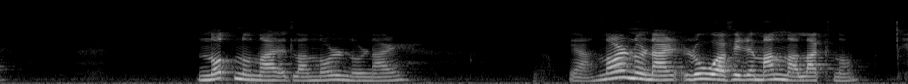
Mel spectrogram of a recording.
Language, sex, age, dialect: Faroese, female, 36-60, Sandoy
